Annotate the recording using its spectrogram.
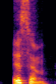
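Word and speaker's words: اسم: Sorry, ism. Now, notice how I pronounced the initial or like the beginning of it. I pronounced with uh, and this is hamza.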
